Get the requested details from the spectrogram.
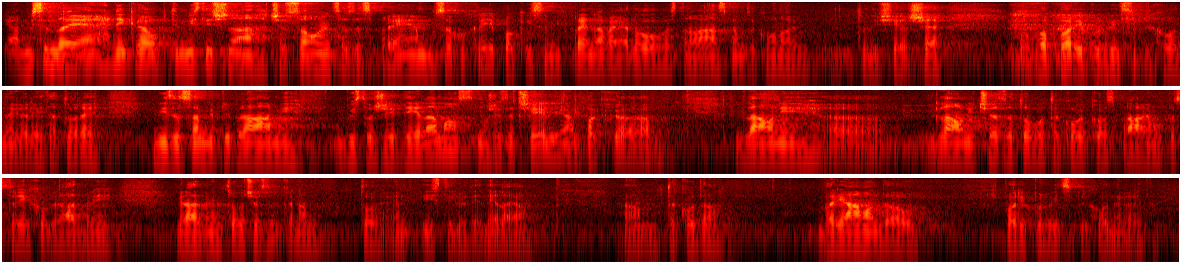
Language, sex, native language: Slovenian, male, Slovenian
